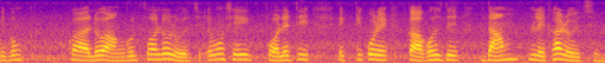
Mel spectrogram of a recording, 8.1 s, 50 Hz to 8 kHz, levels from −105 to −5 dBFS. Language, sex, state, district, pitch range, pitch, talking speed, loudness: Bengali, female, West Bengal, Kolkata, 190-230 Hz, 210 Hz, 125 wpm, -16 LUFS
